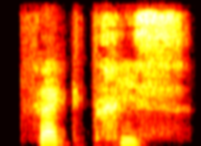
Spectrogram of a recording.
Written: factrice

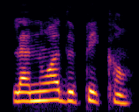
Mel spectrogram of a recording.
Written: la noix de pecan

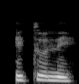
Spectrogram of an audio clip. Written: etonnee

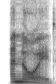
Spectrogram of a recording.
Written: annoyed

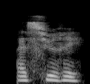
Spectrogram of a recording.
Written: assuree

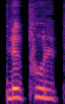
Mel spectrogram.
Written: le poulpe

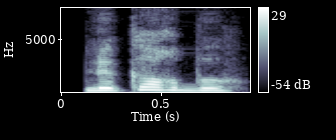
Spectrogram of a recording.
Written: le corbeau

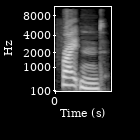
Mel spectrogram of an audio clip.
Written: frightened

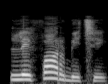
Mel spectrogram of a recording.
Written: le forbici

